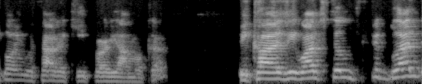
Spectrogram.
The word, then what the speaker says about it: yarmulke: So when you pronounce the word quickly, it's yarmulke, but it's really Yorei Malka, the fear of heaven, And again, ideally, a person should be wearing a yarmulke.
